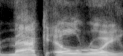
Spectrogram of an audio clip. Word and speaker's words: McIlroy: McIlroy, like John McAfee.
